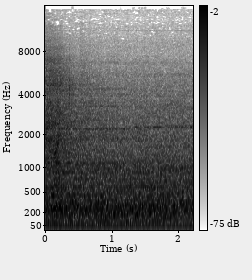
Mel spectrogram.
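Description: Steady background noise from the neighbouring warehouse, picked up by a sensitive handheld microphone; it is put down to packing tape being used next door.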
